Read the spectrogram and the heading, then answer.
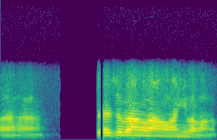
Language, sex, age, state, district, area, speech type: Tamil, male, 60+, Tamil Nadu, Tiruvarur, rural, conversation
